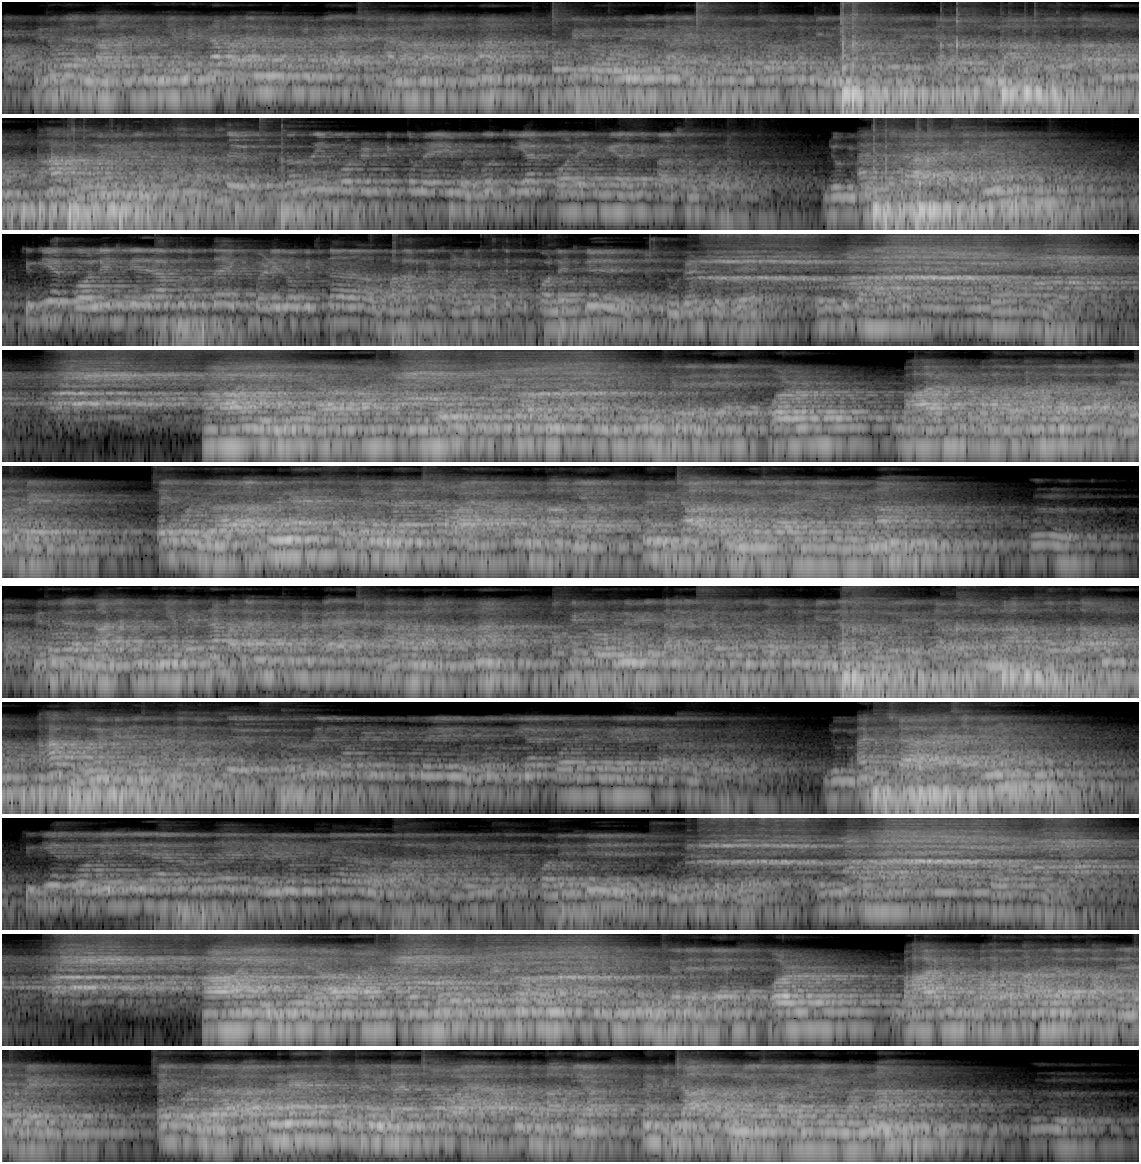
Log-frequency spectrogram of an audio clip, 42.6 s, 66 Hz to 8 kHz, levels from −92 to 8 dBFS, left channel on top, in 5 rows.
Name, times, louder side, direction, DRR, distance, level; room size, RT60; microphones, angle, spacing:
voice 1, 0.2-3.7 4.1-8.4 8.8-10.1 14.9-16.2 27.1-31.7 32.2-34.5 35.2-40.9, equal, 45° right, -4 dB, 1.1 m, -27 dB
sound 1, 4.0-8.3 8.5-11.3 11.9-12.0 13.6-14.1 15.0-16.6 18.2-18.6 19.5-20.2 20.6-21.6 21.9-22.0, left 3 dB, 90° left, 0.5 m, -30 dB
voice 2, 9.5-14.1 14.7-15.5 17.2-22.8 23.1-25.1 35.9-36.1 41.8-42.2, left 2 dB, 35° left, 1 dB, 0.4 m, -35 dB
Screech, 22.2-30.1, right 1 dB, 65° right, 0.8 m, -29 dB
6.8 x 3.2 x 4.5 m, 2.6 s
head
